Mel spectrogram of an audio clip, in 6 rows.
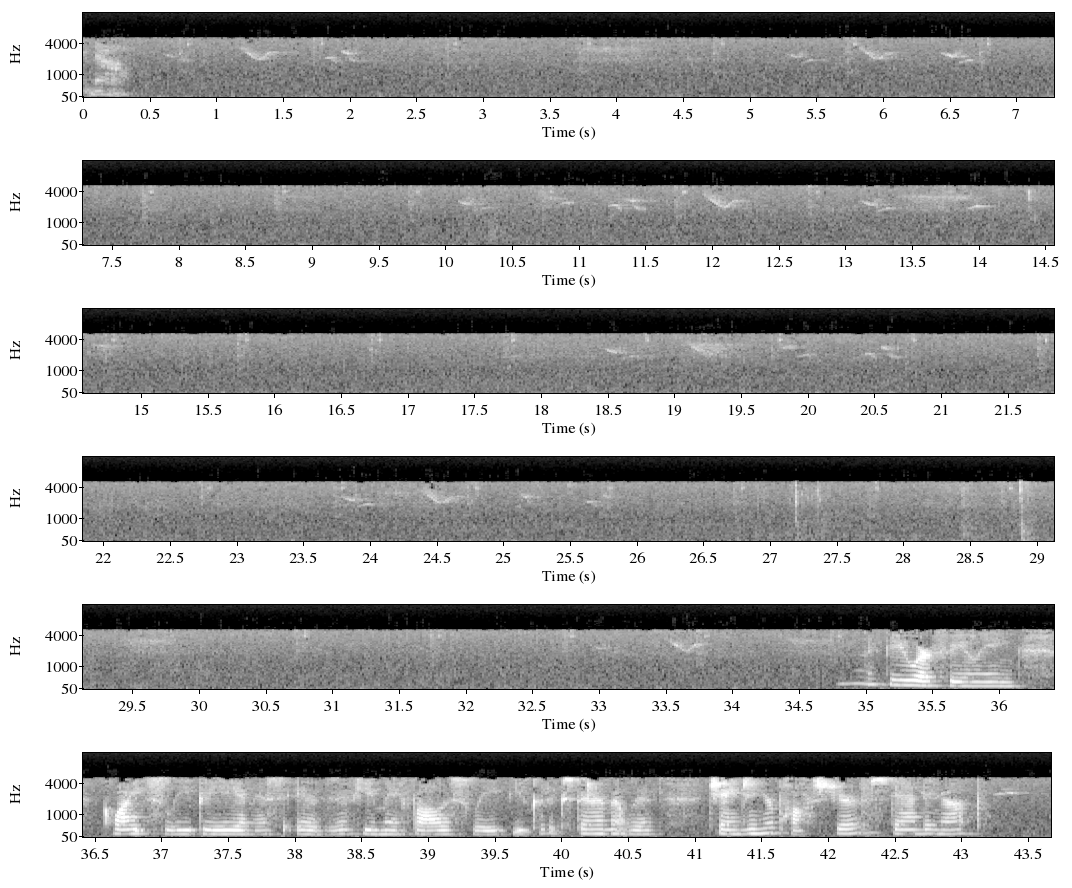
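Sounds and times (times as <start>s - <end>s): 
steady ambient noise: 0.0s - 43.6s
birds chirping and calling outdoors: 0.1s - 2.2s, 3.8s - 6.9s, 10.0s - 15.0s, 17.8s - 20.9s, 22.7s - 30.1s, 32.7s - 37.0s, 42.3s - 43.6s
speech: 34.9s - 43.2s.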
